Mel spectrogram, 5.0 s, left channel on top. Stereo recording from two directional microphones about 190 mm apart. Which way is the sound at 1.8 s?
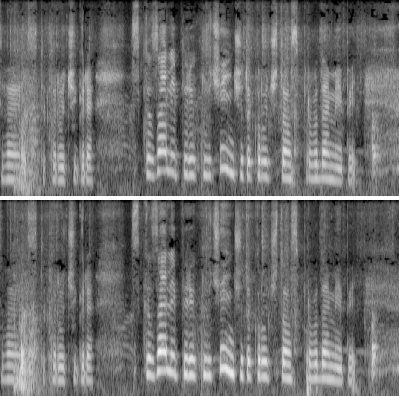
30° right (ahead or behind).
